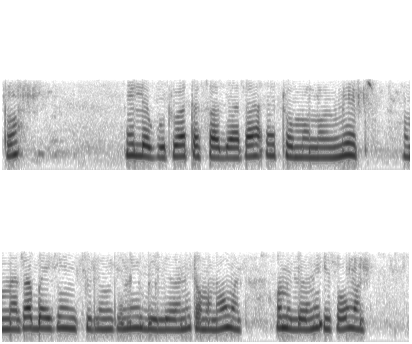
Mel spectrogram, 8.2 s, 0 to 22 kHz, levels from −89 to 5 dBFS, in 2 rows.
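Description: From 0.76 to 1.22 s there is AMR comfort noise. For about 460 ms the phone treated the talker as silent and sent no speech frames. The receiving end filled the gap with synthetic noise built from a rough sketch of the background's level and spectrum. The real room sound vanishes. A steady, smooth hiss switches in at the start and out at the end. The edges of the gap sound abrupt. The whole clip stays inside the narrow mobile line of roughly 200 Hz to 3.7 kHz, with light AMR-NB colouring.

From 5.90 s to the end at 8.15 s comes a time-stretched section. The pace suddenly jumps to about 1.68 times normal speed. The pitch does not rise with it. That points to software that likely squeezed the audio to fit a length, dropping short slices to keep the pitch. The result sounds rushed.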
